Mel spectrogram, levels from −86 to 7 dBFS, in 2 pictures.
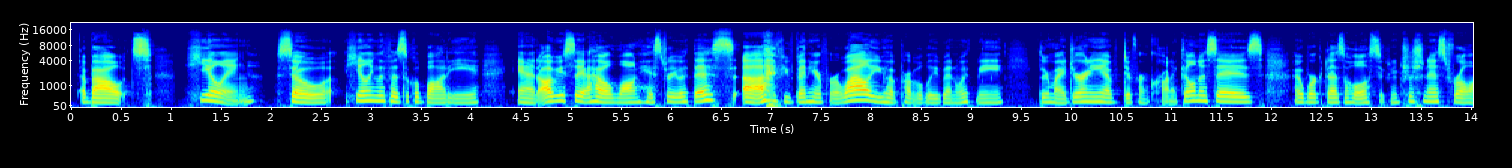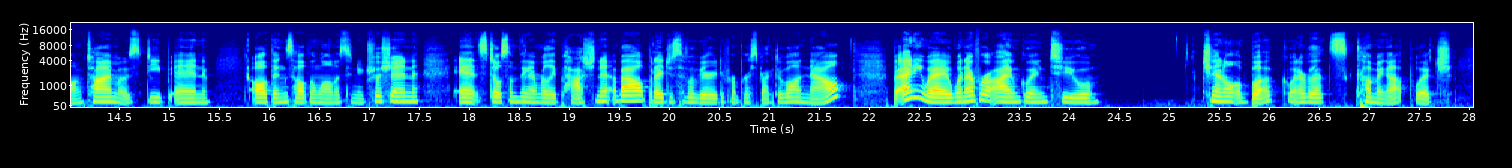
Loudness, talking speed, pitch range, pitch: -30 LUFS, 195 wpm, 165-205 Hz, 180 Hz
